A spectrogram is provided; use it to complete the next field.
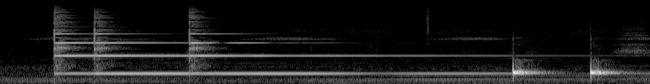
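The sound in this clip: A Buddhist temple bell rings for a bell chant, struck several times with long sustained metallic ringing. The later strikes land sharper and lower in pitch, each followed by a fading hum.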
